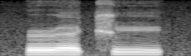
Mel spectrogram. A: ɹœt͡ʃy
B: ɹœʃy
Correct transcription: A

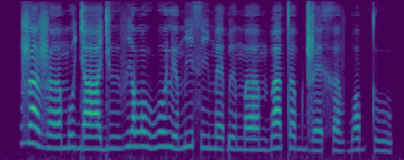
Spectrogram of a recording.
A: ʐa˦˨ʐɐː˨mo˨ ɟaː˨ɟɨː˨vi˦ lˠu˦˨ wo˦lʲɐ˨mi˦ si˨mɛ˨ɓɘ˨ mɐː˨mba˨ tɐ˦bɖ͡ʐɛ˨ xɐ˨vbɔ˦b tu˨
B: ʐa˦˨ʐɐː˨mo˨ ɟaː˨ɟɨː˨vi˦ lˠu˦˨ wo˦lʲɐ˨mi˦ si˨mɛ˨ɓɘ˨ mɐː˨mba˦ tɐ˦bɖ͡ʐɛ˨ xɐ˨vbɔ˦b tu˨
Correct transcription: B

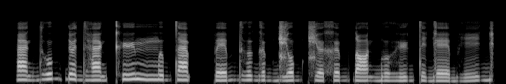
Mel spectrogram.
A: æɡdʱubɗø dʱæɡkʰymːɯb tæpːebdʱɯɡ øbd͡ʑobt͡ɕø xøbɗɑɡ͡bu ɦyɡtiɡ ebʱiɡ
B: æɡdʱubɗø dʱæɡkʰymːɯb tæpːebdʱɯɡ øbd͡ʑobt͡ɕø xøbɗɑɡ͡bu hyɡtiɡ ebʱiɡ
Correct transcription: A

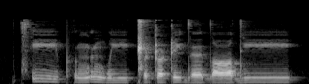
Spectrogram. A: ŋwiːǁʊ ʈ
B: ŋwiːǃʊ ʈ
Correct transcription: A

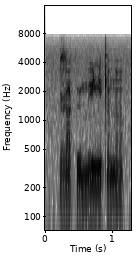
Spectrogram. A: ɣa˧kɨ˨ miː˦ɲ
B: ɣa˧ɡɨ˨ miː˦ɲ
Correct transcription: A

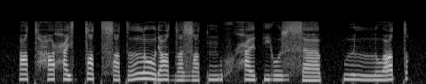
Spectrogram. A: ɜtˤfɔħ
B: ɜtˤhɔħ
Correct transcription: B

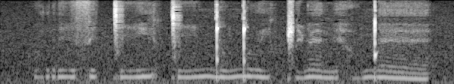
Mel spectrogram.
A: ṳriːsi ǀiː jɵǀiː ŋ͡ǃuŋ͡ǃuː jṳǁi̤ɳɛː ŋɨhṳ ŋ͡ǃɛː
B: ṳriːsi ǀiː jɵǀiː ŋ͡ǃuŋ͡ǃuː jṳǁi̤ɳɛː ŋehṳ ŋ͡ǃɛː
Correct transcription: B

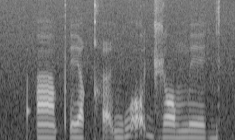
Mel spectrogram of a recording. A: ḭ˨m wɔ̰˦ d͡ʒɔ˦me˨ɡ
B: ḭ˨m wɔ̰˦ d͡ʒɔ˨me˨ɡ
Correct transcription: B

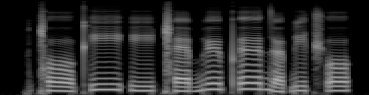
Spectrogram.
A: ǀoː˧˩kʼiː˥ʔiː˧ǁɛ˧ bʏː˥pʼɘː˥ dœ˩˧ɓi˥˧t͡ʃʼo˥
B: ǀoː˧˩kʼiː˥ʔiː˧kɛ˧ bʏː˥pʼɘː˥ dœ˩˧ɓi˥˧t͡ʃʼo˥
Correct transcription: A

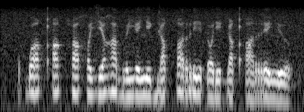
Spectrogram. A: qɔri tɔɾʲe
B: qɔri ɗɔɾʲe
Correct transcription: B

